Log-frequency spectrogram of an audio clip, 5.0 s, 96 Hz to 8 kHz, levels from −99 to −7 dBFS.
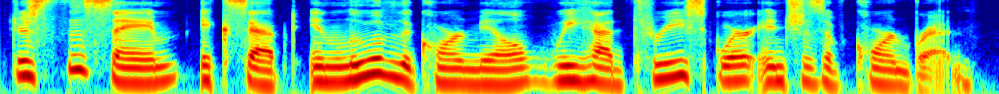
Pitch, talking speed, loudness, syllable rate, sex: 180 Hz, 215 wpm, -17 LUFS, 4.5 syllables/s, female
